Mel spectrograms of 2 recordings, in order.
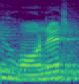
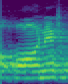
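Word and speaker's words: honest: तो आपको यहाँ पे ये नहीं समझना कि ये हॉनेस्ट है, यहाँ पर एच साइलेंट है। एच साइलेंट है इसलिए इसको पढ़ा जाता है ऑनेस्ट। और ऑनेस्ट में क्या आ रहा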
